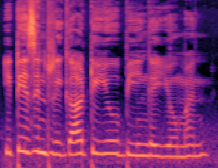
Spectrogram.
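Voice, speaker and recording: A woman voicing a curious, reserved female alien in an ASMR roleplay, speaking softly in formal, stilted phrases, at times close to a whisper. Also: fairly high pitch, normal speed, natural voice. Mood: curious, composed. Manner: soft-spoken, sometimes near whisper.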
